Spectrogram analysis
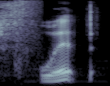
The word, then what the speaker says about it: Fwhip: So yeah, I understand I may have pronounced it a little weird, but I think it's just Fwhip, F-W-H-I-P.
